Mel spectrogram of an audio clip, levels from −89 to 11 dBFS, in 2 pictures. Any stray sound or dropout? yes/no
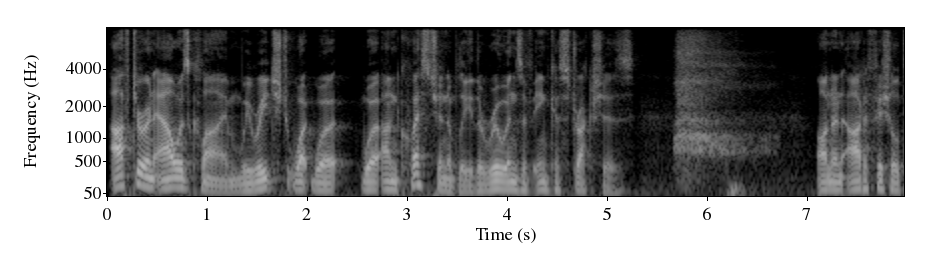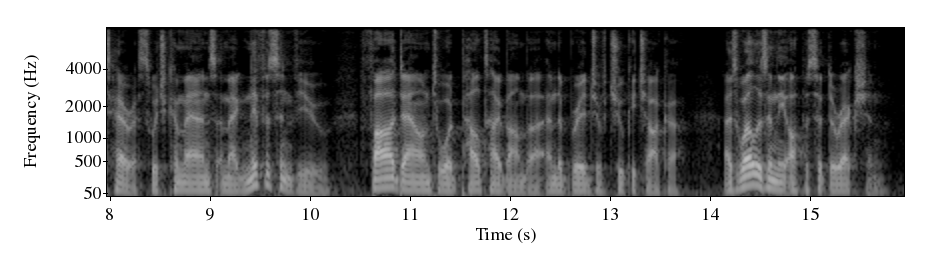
yes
